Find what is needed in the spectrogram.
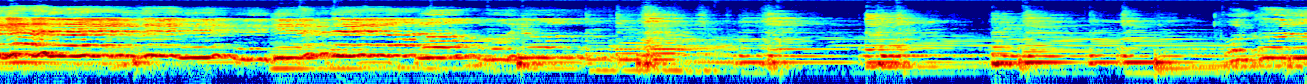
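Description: Live Turkish folk song (türkü): a woman singing over an ensemble of long-necked lutes (bağlama, including a dede sazı). Her voice wavers with ornament near the start, and plucked saz notes stand out in the second half.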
